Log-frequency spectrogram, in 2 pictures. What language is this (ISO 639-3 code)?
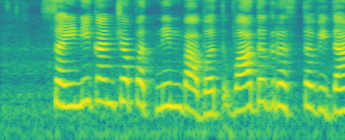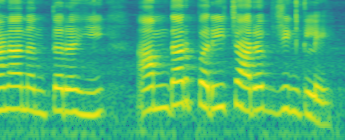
mar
